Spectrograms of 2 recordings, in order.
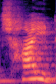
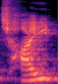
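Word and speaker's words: chide: slept slept ওকে ছাইট অর্থাৎ আমরা যখন ছ উচ্চারণ করব তখন অবশ্যই ছ বলবেন হ্যাঁ ছ আর ছ এর মধ্যে পার্থক্য করলে আমাদের ইংলিশে চ এর উচ্চারণ কেউ করে না বিদেশিরা ছয় বলে যে চাইল্ড চিকেন চিলড্রেন তো একইভাবে এটাকে অবশ্যই ছ উচ্চারণ করবেন তাহলে কি হবে ছাইট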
